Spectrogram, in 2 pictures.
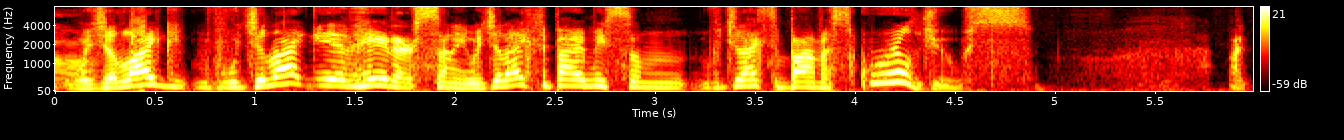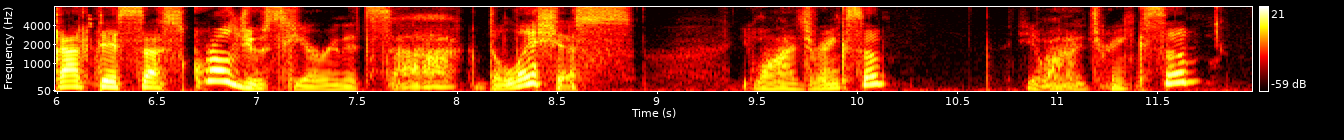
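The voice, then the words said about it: Performed NPC character voice. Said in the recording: “You do the NPC voices so well.”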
